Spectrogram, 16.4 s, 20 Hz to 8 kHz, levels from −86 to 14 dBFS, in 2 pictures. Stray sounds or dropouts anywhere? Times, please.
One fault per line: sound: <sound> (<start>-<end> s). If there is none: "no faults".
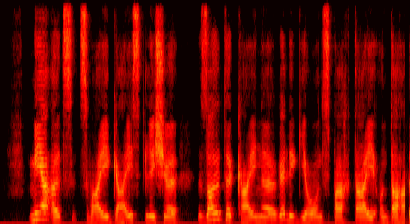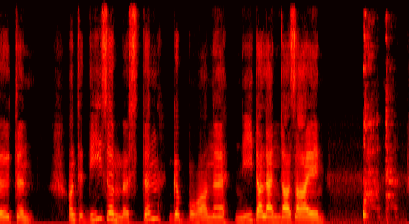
sound: dropout (8.1-8.2 s)
sound: cough (15.5-16.2 s)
